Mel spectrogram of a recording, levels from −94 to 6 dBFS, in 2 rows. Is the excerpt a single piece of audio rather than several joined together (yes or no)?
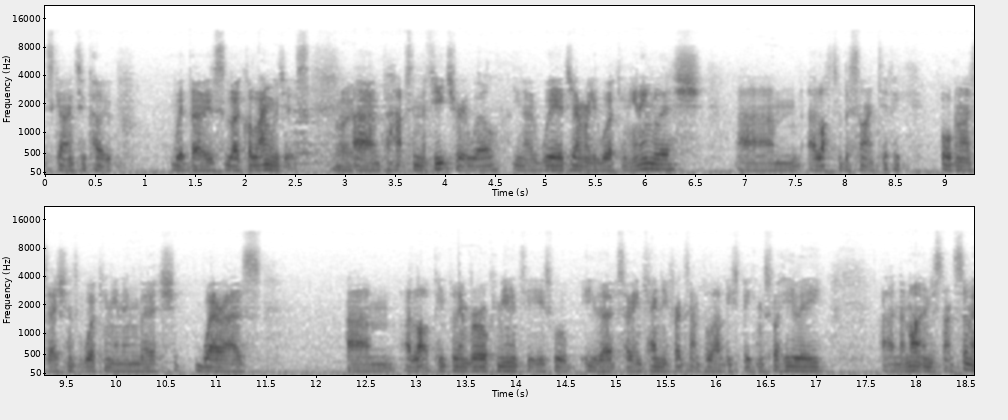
no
